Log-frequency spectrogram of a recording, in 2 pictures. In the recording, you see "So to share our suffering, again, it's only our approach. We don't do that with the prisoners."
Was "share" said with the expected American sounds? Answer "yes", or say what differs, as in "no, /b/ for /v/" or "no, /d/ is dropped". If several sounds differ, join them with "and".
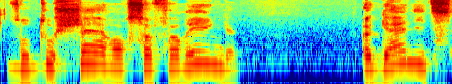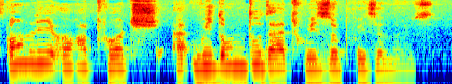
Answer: yes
